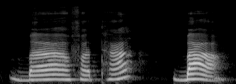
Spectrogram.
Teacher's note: দুই ঠোঁটের ভেজা অংশ এক হয়ে যাচ্ছে এবং ঠোঁট থেকে কোন বাতাস বের হবে না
